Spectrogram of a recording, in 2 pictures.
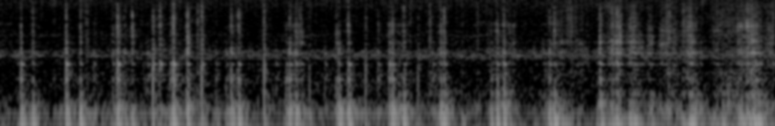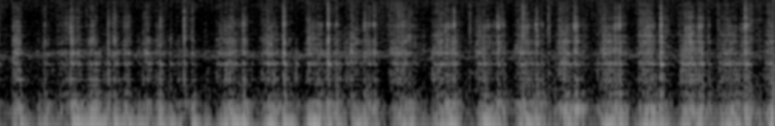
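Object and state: Carved wooden bear statue.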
